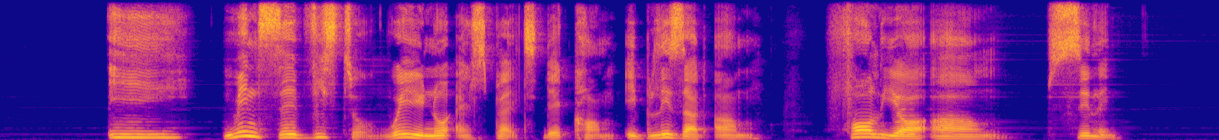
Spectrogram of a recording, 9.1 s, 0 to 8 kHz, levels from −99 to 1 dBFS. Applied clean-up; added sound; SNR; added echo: neural mask model DeepFilterNet 3.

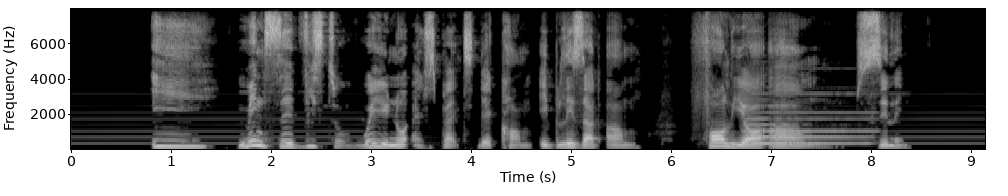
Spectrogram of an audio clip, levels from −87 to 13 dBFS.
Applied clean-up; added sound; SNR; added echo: classical method spectral subtraction.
